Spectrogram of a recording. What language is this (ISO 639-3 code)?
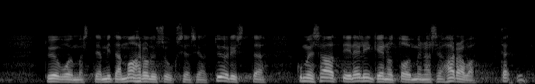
fin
